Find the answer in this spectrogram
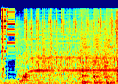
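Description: Cartoon score music: a short, sharp sound opens it, then a single held note over a busy, noisy texture, with some low rumble near the end.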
